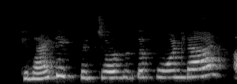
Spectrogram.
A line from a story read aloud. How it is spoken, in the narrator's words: asked Noni excitedly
